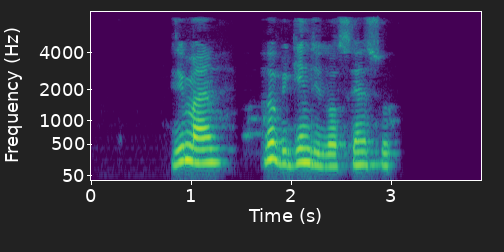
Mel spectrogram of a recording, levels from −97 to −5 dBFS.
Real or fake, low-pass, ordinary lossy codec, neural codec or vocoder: fake; 7.2 kHz; AAC, 32 kbps; codec, 16 kHz, 8 kbps, FunCodec, trained on Chinese and English, 25 frames a second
